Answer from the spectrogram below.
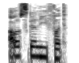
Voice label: "ausgeliefert", German; adjectives

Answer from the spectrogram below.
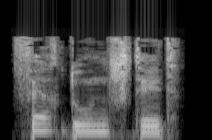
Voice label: "verdunstet", German; adjectives

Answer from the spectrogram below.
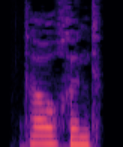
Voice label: "tauchend", German; adjectives

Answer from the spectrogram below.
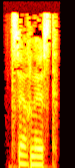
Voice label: "zerlässt", German; adjectives

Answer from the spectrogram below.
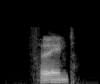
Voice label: "faint", english; adjectives

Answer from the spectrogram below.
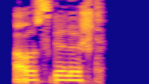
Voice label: "ausgelöscht", German; adjectives

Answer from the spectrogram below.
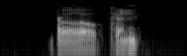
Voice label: "broken", English; adjectives

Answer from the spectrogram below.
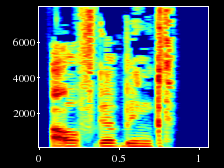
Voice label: "aufgeblinkt", German; adjectives

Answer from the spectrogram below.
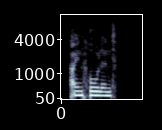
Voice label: "einholend", German; adjectives

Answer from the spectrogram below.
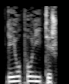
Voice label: "geopolitisch", German; adjectives

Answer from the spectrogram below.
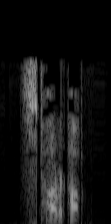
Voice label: "start up", english; nouns

